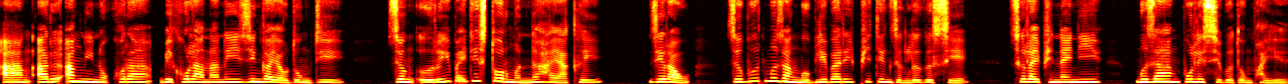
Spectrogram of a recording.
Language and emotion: Bodo, sad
